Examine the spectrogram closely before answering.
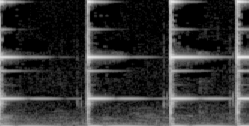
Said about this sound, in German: Können Sie uns noch einmal Ihre Klingel vorführen? Die habe ich ausgesucht, damit sie die Leute nicht so erschreckt.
